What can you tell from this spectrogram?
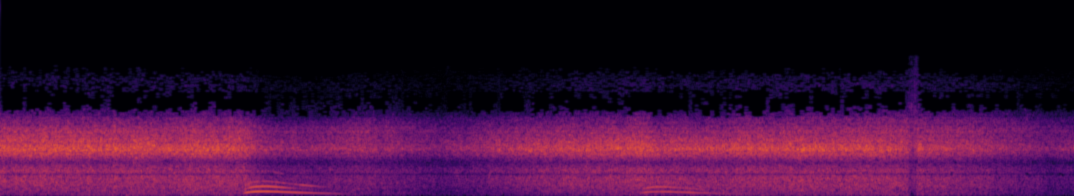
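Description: Whitewater rushing loudly over a river drop. Two short shouts that fall in pitch rise above the water about two seconds and five seconds in.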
